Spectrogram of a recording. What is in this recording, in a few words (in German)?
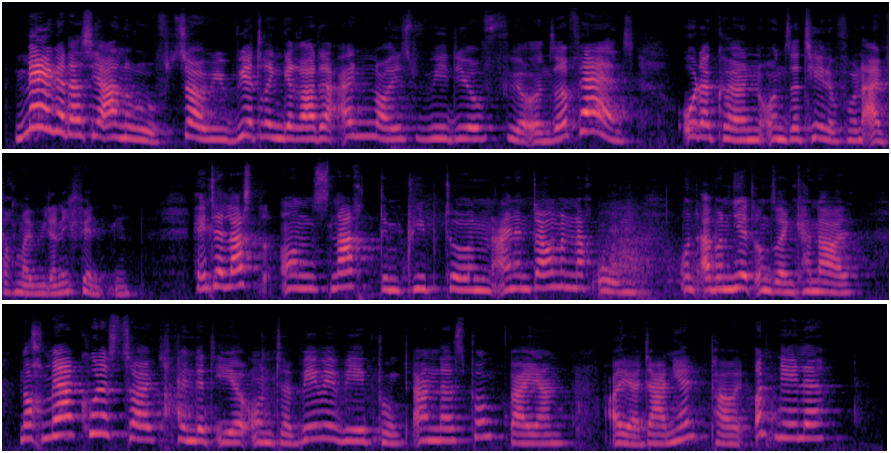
Anrufbeantworter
